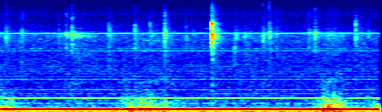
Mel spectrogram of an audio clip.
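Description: Faint, scattered clicks of computer keys and mouse buttons being pressed, over a steady low hum.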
